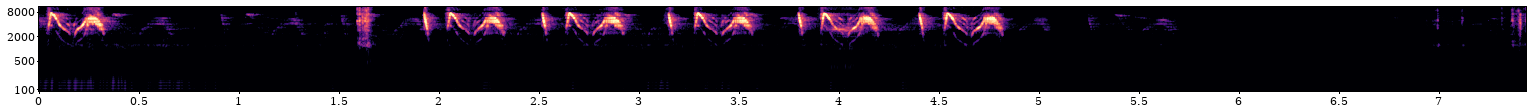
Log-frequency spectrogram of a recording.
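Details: Crested honeyeater (ciblek gunung) delivering a rolled 'tembakan' volley used to provoke other birds into singing: a fast run of high, sharp, zigzag chirps, about ten in three seconds, then a quiet pause with a low background hum.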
